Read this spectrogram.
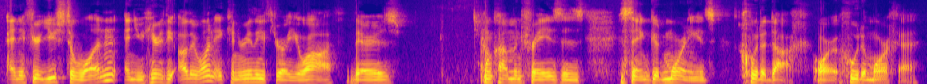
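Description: A man in his twenties talking casually to the camera about his missionary experience, relaxed and often restarting his sentences, recorded on a lapel mic in a small room. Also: mid-range voice, moderate pace, creaky. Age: 20s. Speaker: returned missionary. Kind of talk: casual explanatory talk to camera. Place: small indoor room by a window.

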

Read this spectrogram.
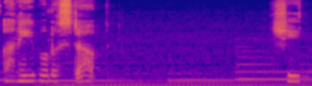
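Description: A woman tells a story as narrator of an ASMR roleplay. Her delivery is soft and hushed, at a medium pitch, with faint music playing behind her. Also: completely flat delivery, slow pace.

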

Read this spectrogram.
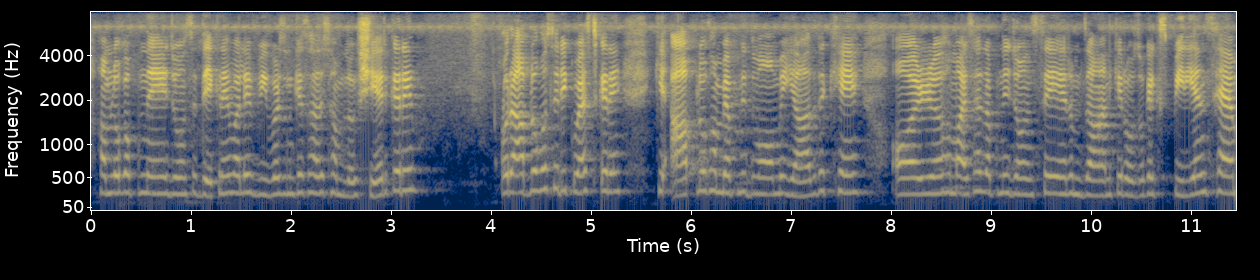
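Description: A young woman from Pakistan hosts a casual home vlog, her voice pitched high and bright. She chats on freely, addressing viewers directly and filling pauses with small words. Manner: chatty, talks straight to viewers, many fillers. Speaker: channel host.

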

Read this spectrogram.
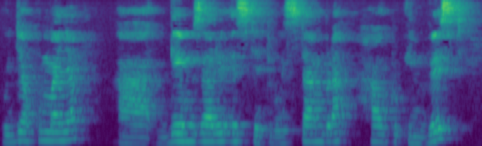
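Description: A man's voice: fairly high pitch, moderate pace, darkish tone. A man in his thirties with a Ugandan accent, giving informal, explanatory tips as a property consultant, often checking in with short questions. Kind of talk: informal instructional talk, mixing two languages. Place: small indoor office with hard walls. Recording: echoey small room.

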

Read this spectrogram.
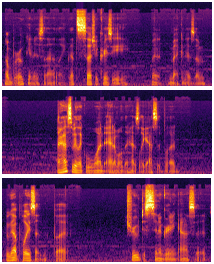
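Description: A man's voice: deep voice, very animated, a little slow, gravelly, pauses often, warm tone, a little hiss or hum. A young man giving casual ASMR movie commentary in a laid-back, joking, murmured way. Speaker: ASMR boyfriend roleplayer commenting on a film.

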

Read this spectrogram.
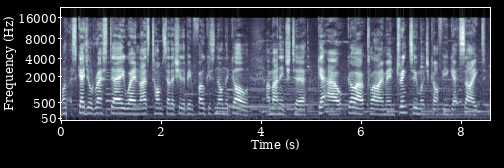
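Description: A man with a fairly high voice tells the story of his climbing training, candid and self-deprecating. Clear music runs behind the narration. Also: level tone, moderate pace, hardly any pauses. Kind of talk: narrated voice-over and casual chat.

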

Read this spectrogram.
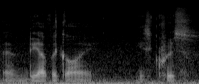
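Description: Loud chatty guy calling snooker, low raspy voice. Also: flat delivery, moderate pace. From Greek heritage. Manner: loud, chatty, repeats words. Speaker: snooker commentator. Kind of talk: live stream commentary. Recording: noisy live stream audio.

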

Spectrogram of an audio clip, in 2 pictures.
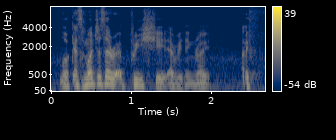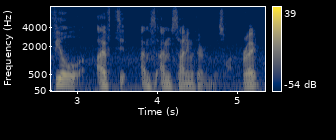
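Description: Man acting a reasonable survivor, medium pitch. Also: sing-song, fast talker. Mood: persuasive. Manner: persuasive, conciliatory. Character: reasonable male survivor, loyal to the group. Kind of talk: improvised roleplay acting.

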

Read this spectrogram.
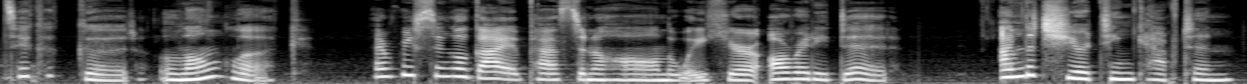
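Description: High-pitched smug mean cheerleader girl played by a woman. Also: lively intonation, moderate pace, gravelly, no echo. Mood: haughty, threatening. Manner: condescending, giggly, saccharine pet names. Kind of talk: scripted ASMR roleplay acting.

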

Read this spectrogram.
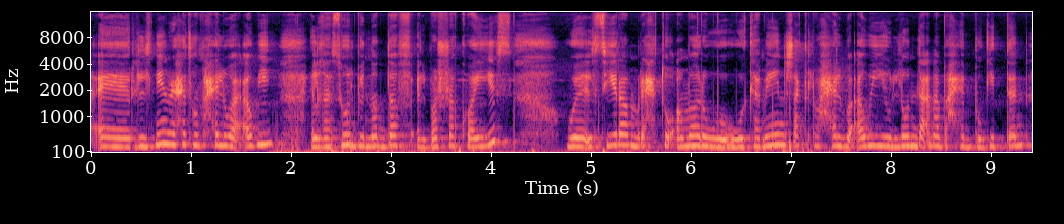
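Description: A young woman with an Egyptian Arabic accent, slightly hoarse from a cold, chatting enthusiastically to viewers as she reviews beauty products at home. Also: fairly high pitch, fairly even intonation, fast, slight background noise. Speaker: beauty vlogger. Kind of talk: casual product haul review.

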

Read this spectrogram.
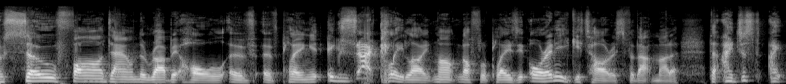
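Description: A middle-aged man from the UK giving a casual guitar lesson in a small home studio, chatty and self-deprecating, with plenty of fillers. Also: mid-range voice. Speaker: guitar teacher. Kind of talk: casual spoken tutorial. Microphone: studio condenser mic in front.

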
